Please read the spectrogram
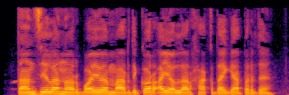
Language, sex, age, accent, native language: Uzbek, male, 19-29, Sirdaryo, Uzbek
